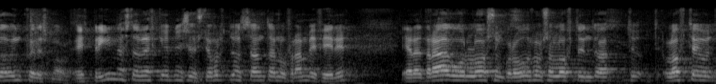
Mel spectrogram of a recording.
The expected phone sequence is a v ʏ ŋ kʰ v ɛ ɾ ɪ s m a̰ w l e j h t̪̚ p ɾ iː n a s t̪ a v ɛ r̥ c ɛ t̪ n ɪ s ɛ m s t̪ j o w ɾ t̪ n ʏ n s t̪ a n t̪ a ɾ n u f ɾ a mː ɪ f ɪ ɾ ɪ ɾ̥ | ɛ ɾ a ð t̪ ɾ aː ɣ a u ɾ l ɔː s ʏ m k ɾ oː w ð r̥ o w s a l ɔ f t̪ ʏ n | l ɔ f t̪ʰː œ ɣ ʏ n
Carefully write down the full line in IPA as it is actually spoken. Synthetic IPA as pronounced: a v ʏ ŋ kʰ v ɛ ɾ ɪ s m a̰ w l e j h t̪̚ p ɾ iː n a s t̪ a v ɛ r̥ c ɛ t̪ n ɪ s ɛ m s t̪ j o w ɾ t̪ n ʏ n s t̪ a n t̪ a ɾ n u f ɾ a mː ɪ f ɪ ɾ ɪ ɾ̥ | ɛ ɾ a ð t̪ ɾ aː ɣ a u ɾ l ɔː s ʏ m k ɾ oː w ð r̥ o w s a l ɔ f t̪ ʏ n | l ɔ f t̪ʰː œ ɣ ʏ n

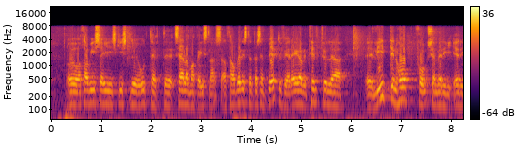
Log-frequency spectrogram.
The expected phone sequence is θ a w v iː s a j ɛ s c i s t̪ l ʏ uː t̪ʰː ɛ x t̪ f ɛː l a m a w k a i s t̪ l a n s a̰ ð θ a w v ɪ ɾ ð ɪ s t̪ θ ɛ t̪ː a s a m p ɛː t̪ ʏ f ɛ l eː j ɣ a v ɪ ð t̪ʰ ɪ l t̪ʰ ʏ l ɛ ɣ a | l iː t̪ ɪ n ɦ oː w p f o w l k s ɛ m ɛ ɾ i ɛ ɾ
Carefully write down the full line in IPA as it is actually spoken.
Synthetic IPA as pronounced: θ a w v iː s a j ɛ s c i s t̪ l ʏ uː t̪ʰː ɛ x t̪ s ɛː l a m a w k a i s t̪ l a n s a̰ ð θ a w v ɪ ɾ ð ɪ s t̪ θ ɛ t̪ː a s ɛ m p ɛː t̪ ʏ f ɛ ɾ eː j ɣ a v ɪ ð t̪ʰ ɪ l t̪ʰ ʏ l ɛ ɣ a | l iː t̪ ɪ n ɦ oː w p f o w l k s ɛ m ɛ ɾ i ɛ ɾ

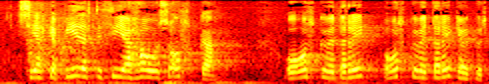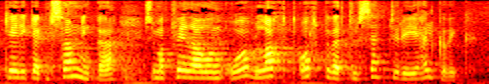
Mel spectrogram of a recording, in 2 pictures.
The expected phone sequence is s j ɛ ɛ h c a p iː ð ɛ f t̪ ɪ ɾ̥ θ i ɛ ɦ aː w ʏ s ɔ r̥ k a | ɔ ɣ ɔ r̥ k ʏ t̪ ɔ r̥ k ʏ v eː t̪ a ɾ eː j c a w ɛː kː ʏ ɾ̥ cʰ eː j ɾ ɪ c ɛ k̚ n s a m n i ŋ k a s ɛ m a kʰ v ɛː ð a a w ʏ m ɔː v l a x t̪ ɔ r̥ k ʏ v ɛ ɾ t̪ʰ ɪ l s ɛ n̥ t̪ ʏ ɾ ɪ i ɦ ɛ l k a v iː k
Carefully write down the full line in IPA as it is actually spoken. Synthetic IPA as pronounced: s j ɛ ɛ h c a p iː ð ɛ f t̪ ɪ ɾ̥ θ i a ɦ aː w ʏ s ɔ r̥ k a | ɔ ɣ ɔ r̥ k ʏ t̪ ɔ r̥ k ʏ v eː t̪ a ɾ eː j c a v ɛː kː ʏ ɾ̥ cʰ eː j ɾ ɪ c ɛ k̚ n s a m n i ŋ k a s ɛ m a kʰ v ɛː ð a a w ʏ m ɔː v l a x t̪ ɔ r̥ k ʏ v ɛ ɾ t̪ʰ ɪ l s ɛ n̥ t̪ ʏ ɾ ɪ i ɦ ɛ l k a v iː k

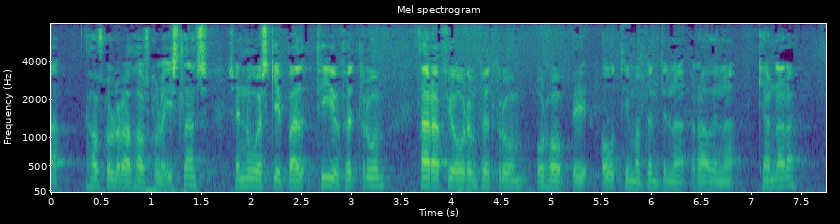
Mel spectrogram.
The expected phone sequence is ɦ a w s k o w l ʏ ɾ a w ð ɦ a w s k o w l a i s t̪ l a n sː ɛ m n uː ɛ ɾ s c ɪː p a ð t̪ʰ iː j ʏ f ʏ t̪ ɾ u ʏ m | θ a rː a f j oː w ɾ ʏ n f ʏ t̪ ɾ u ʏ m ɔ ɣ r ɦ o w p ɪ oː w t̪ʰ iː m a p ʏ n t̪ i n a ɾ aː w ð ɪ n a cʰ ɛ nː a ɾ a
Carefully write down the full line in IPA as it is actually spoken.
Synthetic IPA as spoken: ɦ a w s k o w l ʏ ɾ a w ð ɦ a w s k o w l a i s t̪ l a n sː ɛ m n uː ɛ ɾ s c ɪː p a ð t̪ʰ iː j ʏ f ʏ t̪ ɾ u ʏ m | θ a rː a f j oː w ɾ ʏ m f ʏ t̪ ɾ u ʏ m ɔ ɣ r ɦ o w p ɪ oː w t̪ʰ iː m a p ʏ n t̪ ɪ n a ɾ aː w ð ɪ n a cʰ ɛ nː a ɾ a

